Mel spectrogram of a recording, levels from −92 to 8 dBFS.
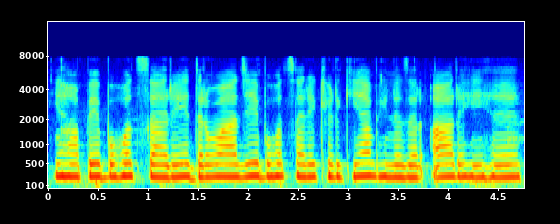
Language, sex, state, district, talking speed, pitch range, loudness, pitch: Hindi, female, Jharkhand, Palamu, 165 wpm, 235-250 Hz, -14 LUFS, 245 Hz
